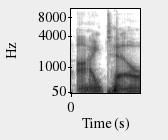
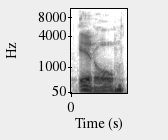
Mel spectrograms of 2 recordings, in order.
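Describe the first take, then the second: First: "itel" said as EYE-tell; long-I pronunciation. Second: "itil" said as IT-il; short-I pronunciation. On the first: Offering one way to say the acronym, long-I pronunciation. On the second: Offering the other way to say the acronym, short-I pronunciation. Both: Shown as a demonstration. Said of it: "depending on how you want to pronounce the acronym".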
